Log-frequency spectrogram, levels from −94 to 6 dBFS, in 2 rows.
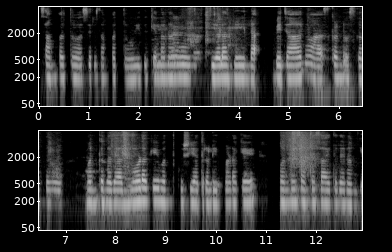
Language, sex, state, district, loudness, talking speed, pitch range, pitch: Kannada, female, Karnataka, Chamarajanagar, -31 LUFS, 90 wpm, 185-190 Hz, 185 Hz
